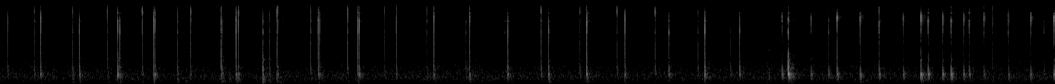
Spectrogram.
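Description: Long red nails tap rapidly on the glass side of a small glass jar with a gold metal lid, full of dried herbs. Around fifty quick, quiet, bright clicks follow one another in an irregular, steady rhythm, each dying out almost instantly with no ring.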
